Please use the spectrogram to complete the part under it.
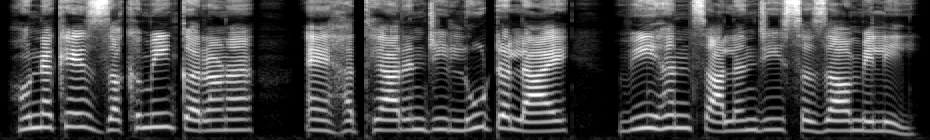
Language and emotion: Sindhi, neutral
